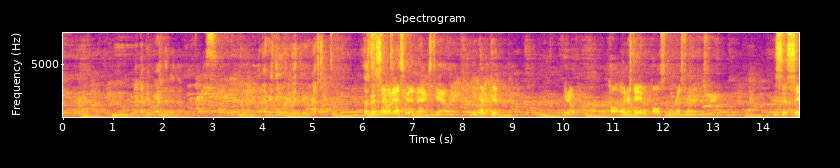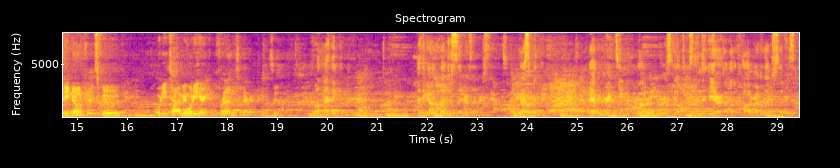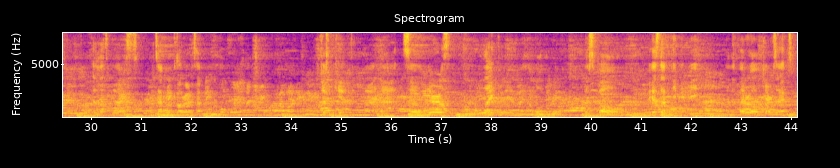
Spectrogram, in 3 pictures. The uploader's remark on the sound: On Location at Denver Beer Company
